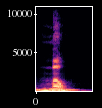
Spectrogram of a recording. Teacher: E significa que o A, como ele é sempre vogal, ele vai ser a vogal aqui. E o O só pode ser a semivogal, porque a gente movimenta a boca uma vez só, mão. Então, uma é vogal, outra semivogal.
